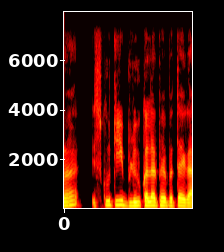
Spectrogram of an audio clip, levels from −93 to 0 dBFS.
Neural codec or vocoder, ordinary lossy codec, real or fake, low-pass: vocoder, 44.1 kHz, 128 mel bands every 256 samples, BigVGAN v2; none; fake; 7.2 kHz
